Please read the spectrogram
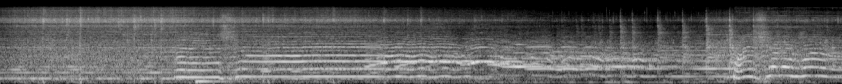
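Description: Live Bengali Baul song: held keyboard notes, then a woman's singing voice comes in about two seconds in with long, wavering notes over the accompaniment.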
